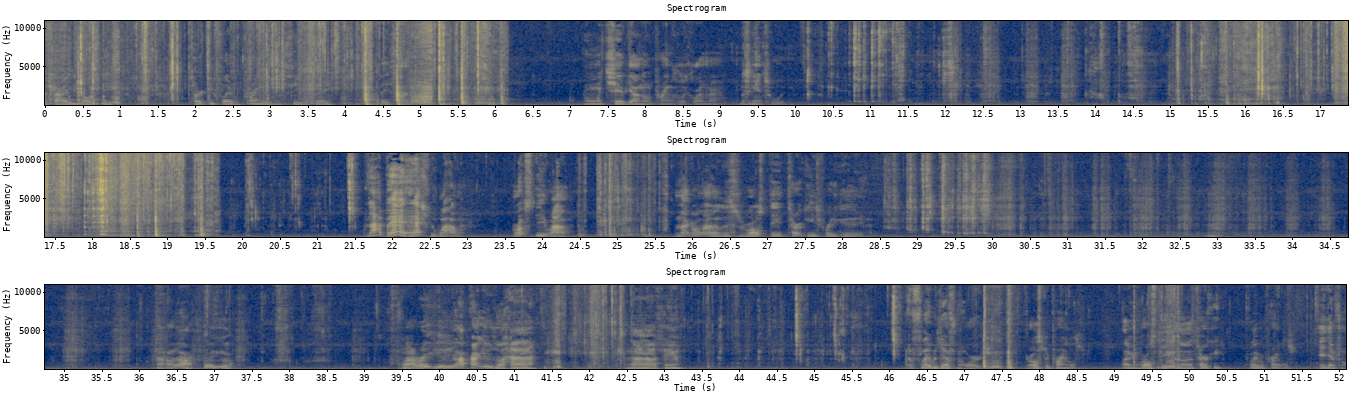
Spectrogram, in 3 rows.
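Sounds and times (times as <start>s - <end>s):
crunching potato chip: 0.0s - 6.2s, 10.2s - 21.6s, 28.6s - 39.6s, 41.5s - 46.2s.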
